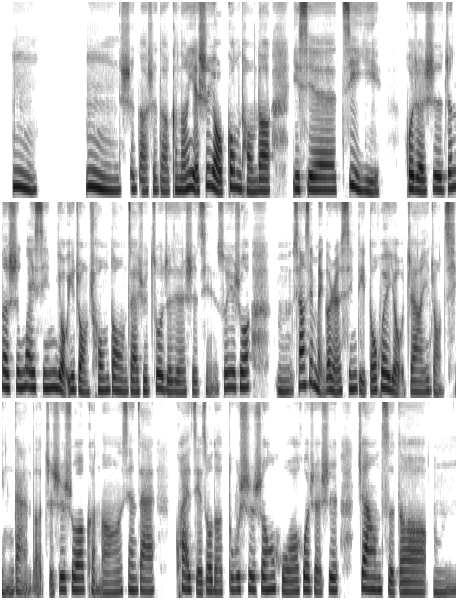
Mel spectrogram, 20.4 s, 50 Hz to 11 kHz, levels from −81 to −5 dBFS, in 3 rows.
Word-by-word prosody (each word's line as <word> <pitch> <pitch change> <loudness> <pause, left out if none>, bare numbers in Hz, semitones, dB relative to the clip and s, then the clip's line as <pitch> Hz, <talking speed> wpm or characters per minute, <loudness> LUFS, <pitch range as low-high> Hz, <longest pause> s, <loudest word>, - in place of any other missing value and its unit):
嗯， 240 -6 +2 0.7
嗯， 220 -7 +2
是 220 +2 -3
的， 195 -4 -4
是 205 - -6
的。 190 -3 -4
可 210 - -1
能 205 +2 +3
也 230 -6 +5
是 280 +9 +2
有 220 -9 +6
共 245 +6 +2
同 190 -5 -1
的 195 0 +3 0.3
一 225 - +1
些 210 -1 +4
记 280 -5 +4
忆， 185 -1 -3 0.3
或 230 - +5
者 195 -3 +4
是 210 +2 +2
真 240 +4 0
的 250 -2 +4
是 245 +1 +1
内 250 0 +3
心 245 0 +3
有 215 - +3
一 215 - +2
种 190 -5 0
冲 200 +4 -2
动 195 -4 0
再 185 -1 +1
去 185 0 -3
做 230 +4 +1
这 185 -4 -1
件 175 -1 -4
事 175 -1 -5
情。 195 +1 -5
所 240 - -2
以 250 0 +1
说， 245 +1 +2 0.4
嗯， 185 -1 -5
相 280 +6 +3
信 330 +2 +1
每 230 -7 0
个 210 +3 +1
人 185 -2 0
心 225 +3 +1
底 190 -7 -3
都 195 +4 +1
会 235 +1 +3
有 180 -5 -1
这 - - -5
样 175 -1 -2
一 185 - -4
种 190 0 -8
情 170 -2 -2
感 185 -1 -6
的， - - -10
只 150 - -8
是 215 +6 0
说 210 -1 +1
可 195 -2 -7
能 165 +2 -6
现 205 0 -2
在 190 -1 -3 0.3
快 230 -3 0
节 180 -6 -3
奏 190 +3 0
的 175 -1 -5
都 210 0 -2
市 220 0 -1
生 210 0 0
活， 180 -4 -3
或 210 +2 +1
者 185 -3 -5
是 205 -1 -1 0.3
这 235 - +1
样 210 -2 +2
子 185 -4 -2
的， 170 0 -1
嗯， 165 - -8
205 Hz, 240 characters per minute, -19 LUFS, 185-225 Hz, 0.7 s, 有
